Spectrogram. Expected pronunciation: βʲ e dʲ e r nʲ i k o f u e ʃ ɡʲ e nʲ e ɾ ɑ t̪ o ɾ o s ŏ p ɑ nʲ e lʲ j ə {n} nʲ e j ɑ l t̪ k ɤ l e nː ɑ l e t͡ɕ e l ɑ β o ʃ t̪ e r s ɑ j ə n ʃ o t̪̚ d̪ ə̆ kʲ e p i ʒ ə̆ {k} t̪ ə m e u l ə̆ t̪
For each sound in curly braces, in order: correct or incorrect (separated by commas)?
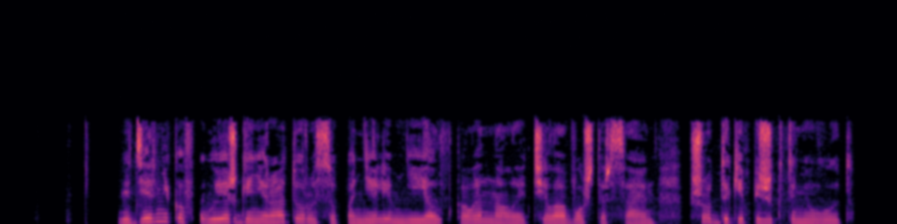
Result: incorrect, correct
